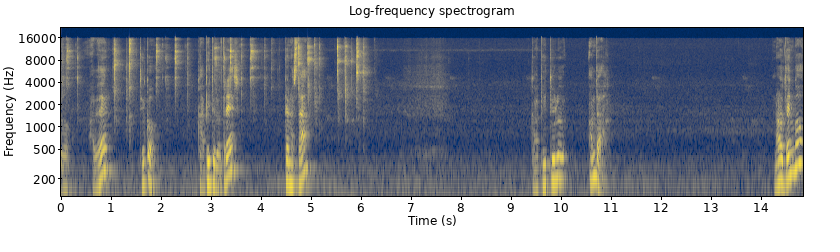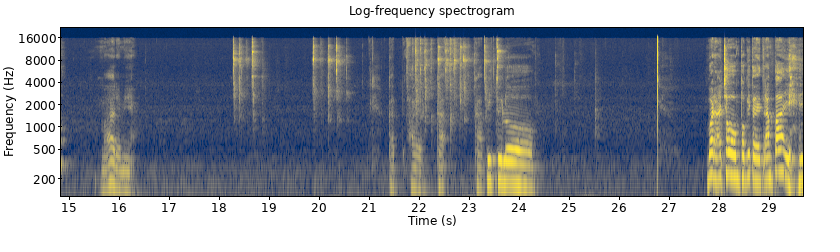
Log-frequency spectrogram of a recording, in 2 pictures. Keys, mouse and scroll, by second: 0.1 Tab, 1.0 BackSpace, 1.2 BackSpace, 1.9 Tab, 2.3 Tab, 3.1 3, 3.3 Tab, 3.7 Tab, 4.9 ctrl+c, 5.3-6.2 typing, 18.0-20.8 typing, 21.9-23.8 typing, 26.6 click.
